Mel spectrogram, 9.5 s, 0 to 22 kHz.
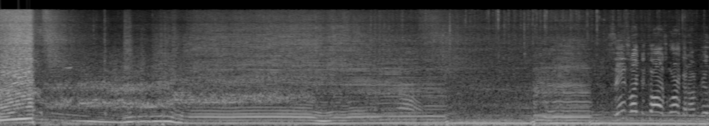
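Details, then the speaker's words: Mazda RX-7 FC rotary driven hard during a slide; revs climb and drop hard with tyre squeal, pulling cleanly without misses or cutouts; engine seems healthy under hard load, exhaust reported much better. "I really tried to put hell on it right there."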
